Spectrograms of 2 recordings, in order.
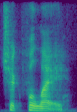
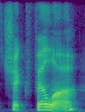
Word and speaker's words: Chick-fil-A: to explain to my mother-in-law how it was pronounced Chick-fil-A and I was like you know how like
